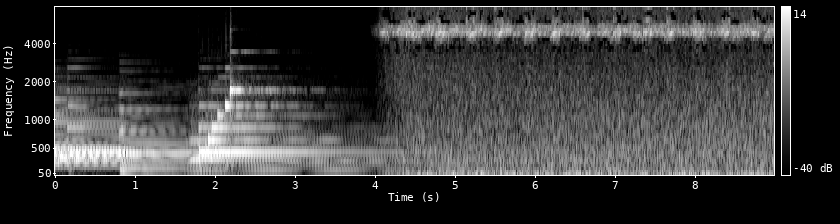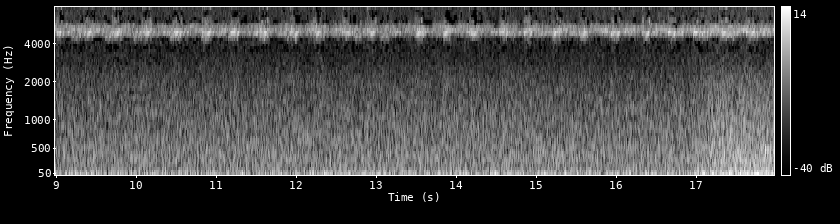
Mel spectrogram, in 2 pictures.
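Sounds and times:
tonal music: 0.0 - 4.0
crickets chirping: 4.0 - 17.9.

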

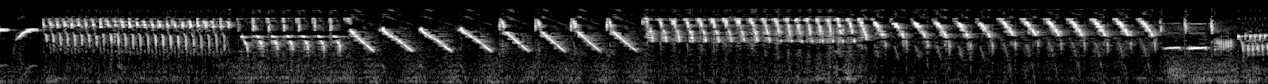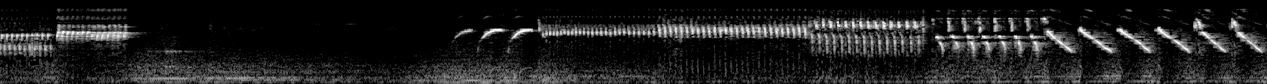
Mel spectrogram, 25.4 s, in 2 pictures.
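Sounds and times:
contest-winning canary singing whistles and buzzy trill: 0.0 - 25.3.

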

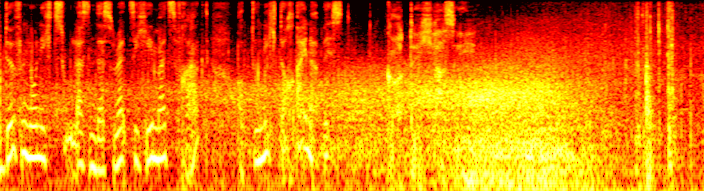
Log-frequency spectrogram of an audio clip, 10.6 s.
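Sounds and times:
heavy rain around a car: 0.0 - 10.5
speech: 0.1 - 7.8
low rumbling drone: 3.0 - 9.5.

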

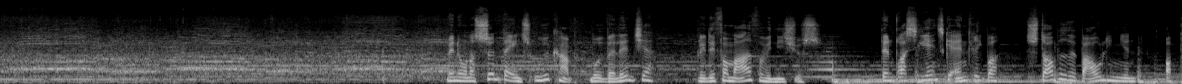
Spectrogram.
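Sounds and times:
football spectators in a stadium chanting: 0.0 - 8.4
speech: 4.5 - 11.8.

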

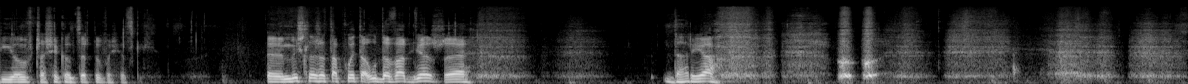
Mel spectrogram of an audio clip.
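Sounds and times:
speech: 0.0 - 1.8, 2.7 - 5.1, 6.6 - 7.4
restless heavy uneven breathing with gasps: 4.5 - 11.8.

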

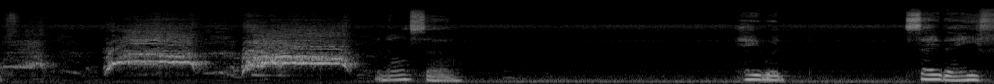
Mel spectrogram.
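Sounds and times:
boy screaming in high-pitched shrieks: 0.0 - 3.6
speech: 3.8 - 4.7, 7.4 - 8.0, 9.1 - 9.9.

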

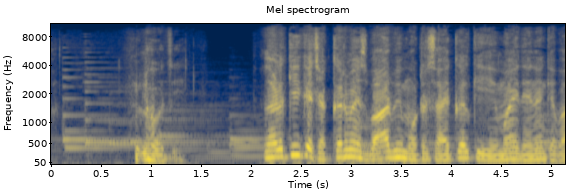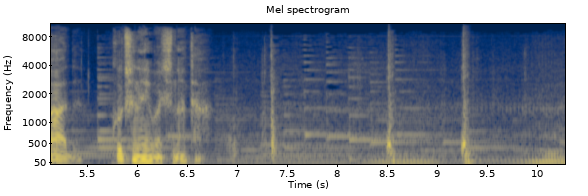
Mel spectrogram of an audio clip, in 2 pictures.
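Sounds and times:
speech: 0.8 - 1.4, 2.1 - 6.8
car doors shutting: 6.8 - 10.2.

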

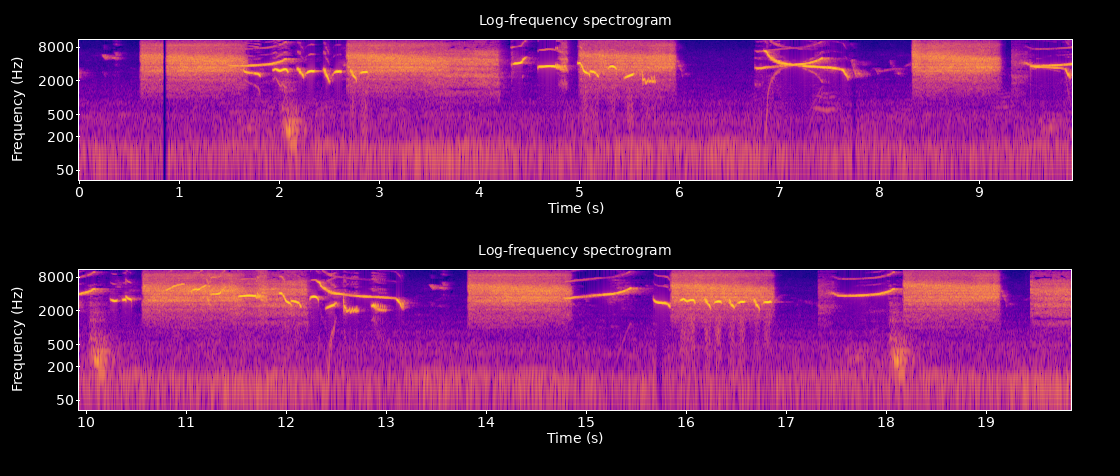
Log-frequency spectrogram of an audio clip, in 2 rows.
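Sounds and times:
lovebird calls: 0.0 - 6.2, 6.8 - 19.8.

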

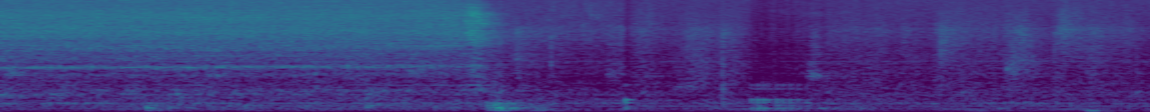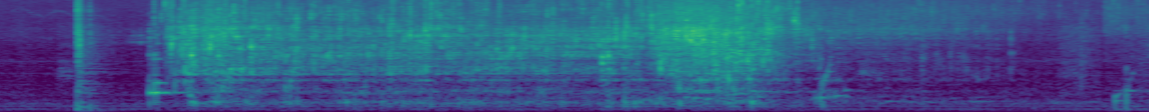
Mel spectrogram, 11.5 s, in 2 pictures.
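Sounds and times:
hot water pouring into an electric canning pot: 6.5 - 11.4.

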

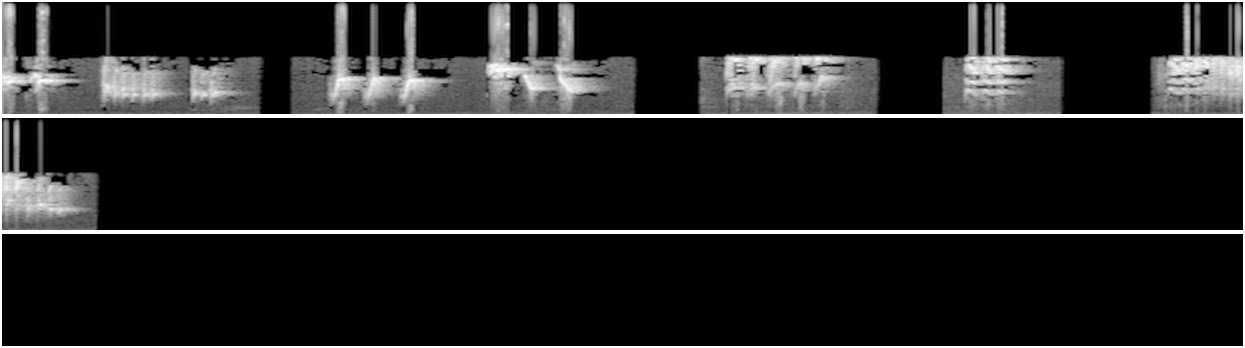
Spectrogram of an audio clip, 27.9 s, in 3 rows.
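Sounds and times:
bird buzzy whistled song: 0.0 - 1.8, 2.4 - 4.6, 5.4 - 6.4, 7.2 - 7.8, 8.7 - 10.0.

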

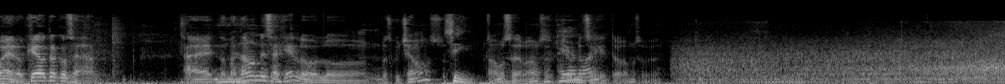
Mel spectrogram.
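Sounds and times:
speech: 0.0 - 7.2
car: 6.7 - 10.0.

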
